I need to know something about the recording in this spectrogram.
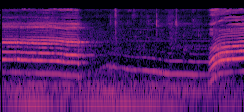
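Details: Domestic cat letting out a long, steady yowl that slowly slides down in pitch, then swoops sharply upward into a loud, rising wail over a low background hum.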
